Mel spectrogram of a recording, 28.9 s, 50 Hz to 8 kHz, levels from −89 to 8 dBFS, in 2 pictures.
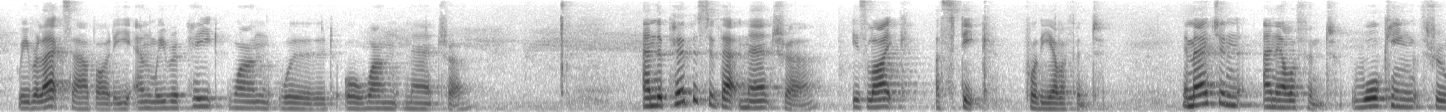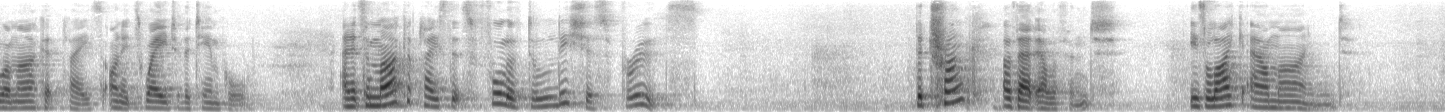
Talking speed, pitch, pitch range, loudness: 115 wpm, 180 Hz, 155-215 Hz, -22 LUFS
